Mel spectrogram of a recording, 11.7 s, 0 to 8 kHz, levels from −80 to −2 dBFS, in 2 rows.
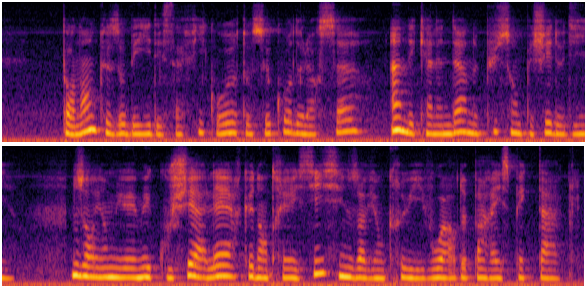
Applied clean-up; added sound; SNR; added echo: none; none; none; none.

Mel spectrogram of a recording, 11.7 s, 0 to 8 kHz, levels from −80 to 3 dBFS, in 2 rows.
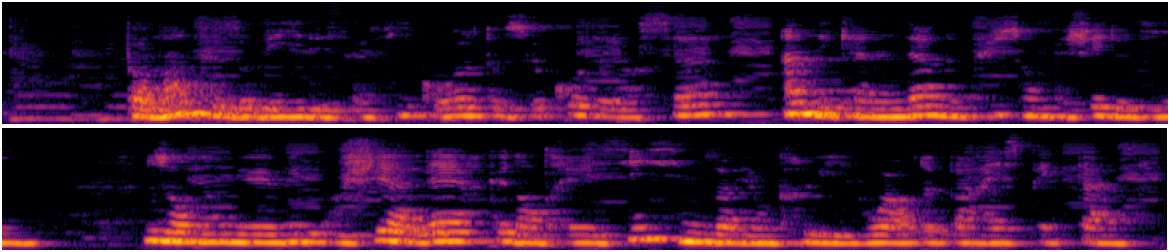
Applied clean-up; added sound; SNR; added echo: classical method WPE with log-MMSE.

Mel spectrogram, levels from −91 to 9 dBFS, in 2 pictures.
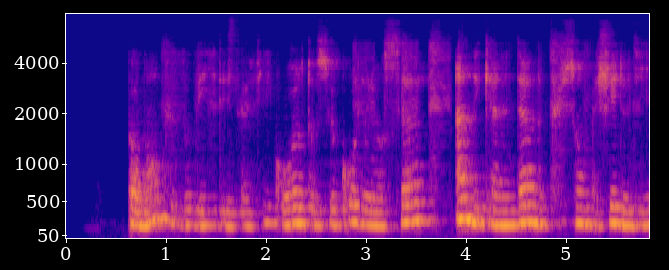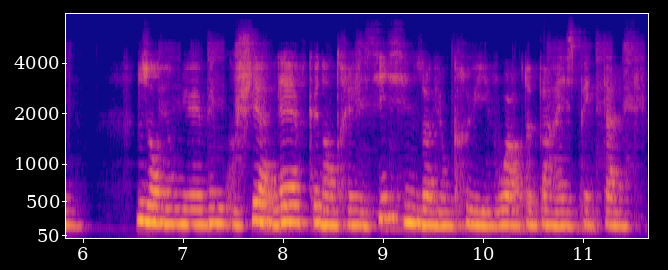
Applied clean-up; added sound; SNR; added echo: neural mask model DeepFilterNet 3.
